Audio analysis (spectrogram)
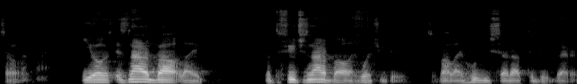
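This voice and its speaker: At a very fast pace broken by long, frequent pauses, a man with a fairly low pitch and dark, mellow tone keeps a fairly even intonation amid big swings in loudness. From Haiti, raised in Florida. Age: 20s. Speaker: actor. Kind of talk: casual chat.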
